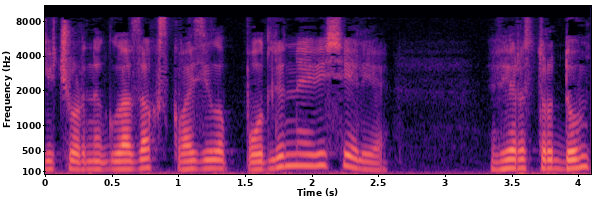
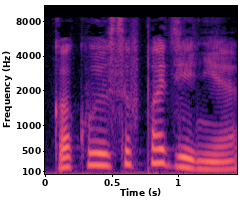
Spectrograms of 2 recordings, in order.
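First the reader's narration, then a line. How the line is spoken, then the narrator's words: Calm with rising anger. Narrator (Russian): Все еще спокойно, но чувствуя нарастающий гнев, произнесла Вера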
